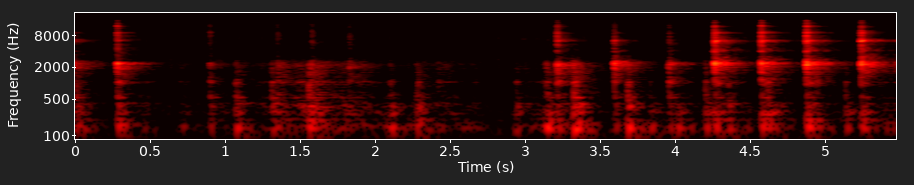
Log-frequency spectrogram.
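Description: Metal utensil stirring and mashing butter in a ceramic bowl, clinking against the bowl's side. The clicks come sparsely at first, then about three a second in the last two seconds.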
